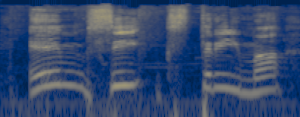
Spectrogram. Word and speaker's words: MC Extrema: Eh, uno, uno, lo pronuncia MC Extrema, ahorita dije Mac Extrema, tomando en cuenta, ¿verdad? el, distribuidor de comida rápida que eh, eh, tiene MC y se pronuncia Mac, pero no, este es MC Extrema para todos aquellos que quieran buscarlo a través de las redes sociales.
